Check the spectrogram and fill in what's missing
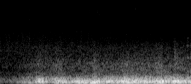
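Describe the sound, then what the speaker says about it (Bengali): The season's first storm over Faridpur town rumbles as low, rolling thunder mixed with rain, building from quiet to a loud, continuous roar that stays steady to the end with no voices. "এই ফরিদপুর সদরে আজকেই প্রথম বৃষ্টি হচ্ছে"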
